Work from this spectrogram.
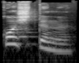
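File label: "косьтыны", Komi, female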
